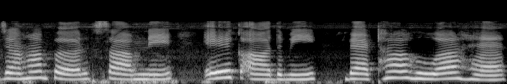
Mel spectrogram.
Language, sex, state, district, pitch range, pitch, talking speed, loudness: Hindi, female, Punjab, Pathankot, 230-275 Hz, 250 Hz, 95 wpm, -13 LUFS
